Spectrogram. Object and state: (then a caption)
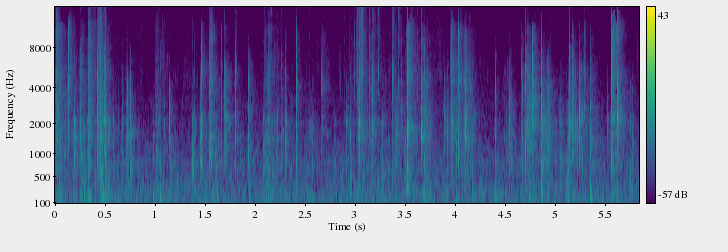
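Plastic baby wipes soft pack (crinkling film). A hand-sized Equate baby wipes soft pack, made of crinkly plastic film and full of wipes, is held in one palm while fingertips and nails press and crinkle the film. The result is a steady stream of dry, bright crinkles and sharp crackles with very little low end. Louder bursts stand out over a quieter rustle throughout.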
